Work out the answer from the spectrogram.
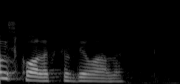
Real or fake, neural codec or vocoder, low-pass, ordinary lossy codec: fake; codec, 16 kHz, 2 kbps, FreqCodec, larger model; none; none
